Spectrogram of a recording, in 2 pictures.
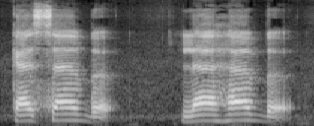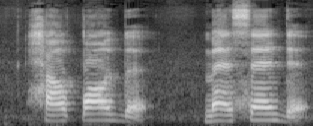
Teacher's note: Yang penting kalau kita matikan, dia ada detakan, ada qalqalah.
